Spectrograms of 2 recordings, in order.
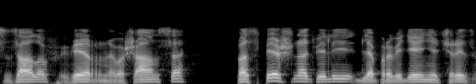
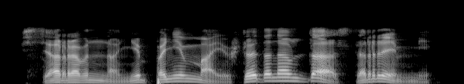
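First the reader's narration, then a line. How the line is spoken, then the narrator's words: Grumbling. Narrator (Russian): проворчал Аран Стронг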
